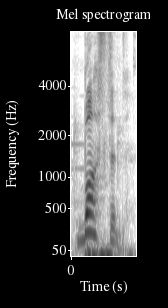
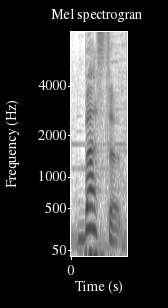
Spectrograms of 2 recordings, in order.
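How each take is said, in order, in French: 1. Accent anglais, avec le R complètement muet. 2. Accent américain, avec le R légèrement prononcé. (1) "les Anglais par contre le prononcent ... et le R est complètement muet" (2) "Les Américains le prononcent bastard, ... et le R qui est juste un peu prononcé"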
